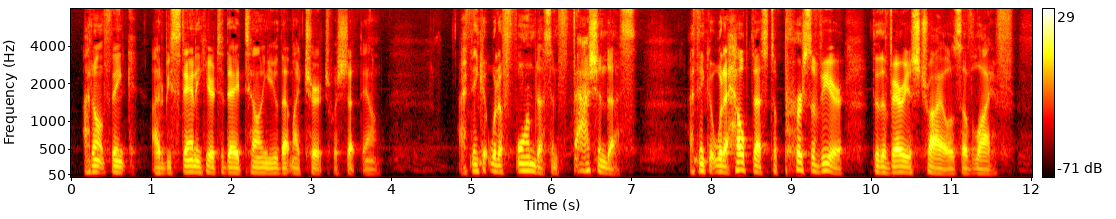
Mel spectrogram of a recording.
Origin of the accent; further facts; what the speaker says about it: Long Beach, California, United States; also born or lived in Orange County; I grew up in Long Beach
